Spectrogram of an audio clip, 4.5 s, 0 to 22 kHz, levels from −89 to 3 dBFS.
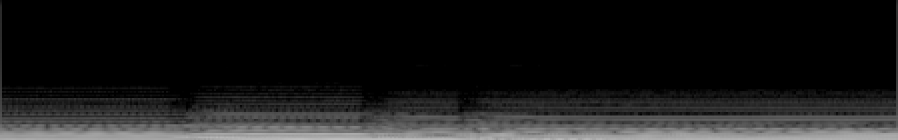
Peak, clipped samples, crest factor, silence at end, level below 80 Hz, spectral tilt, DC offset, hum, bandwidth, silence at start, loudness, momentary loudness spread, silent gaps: -10 dBFS; under 0.1%; 12 dB; 0 s; -24 dBFS; -9.5 dB/octave; under 0.1%; none; 4.4 kHz; 0 s; -26 LUFS; 6 LU; none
